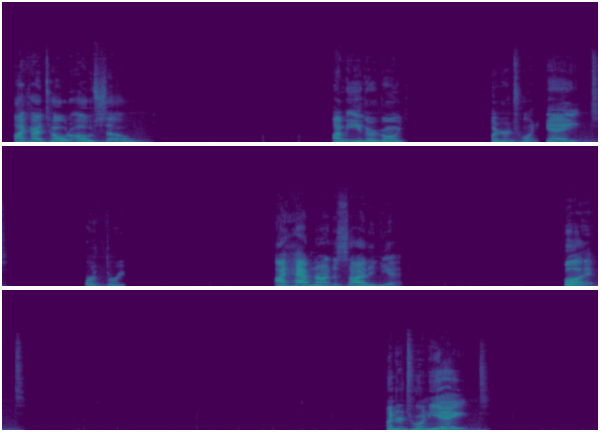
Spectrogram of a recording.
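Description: A young man talks with animation into a close microphone, in short bursts with pauses.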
